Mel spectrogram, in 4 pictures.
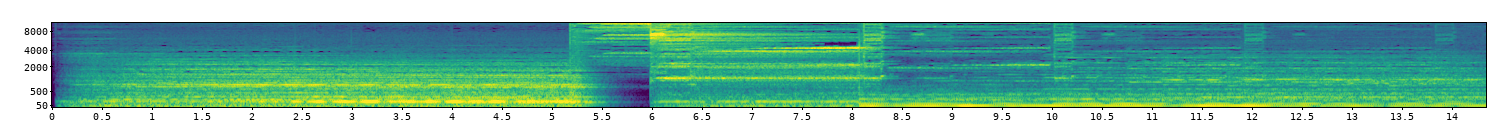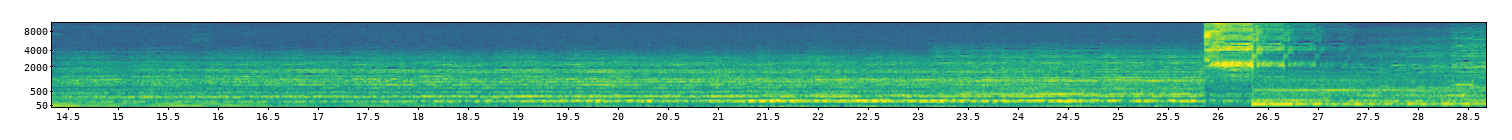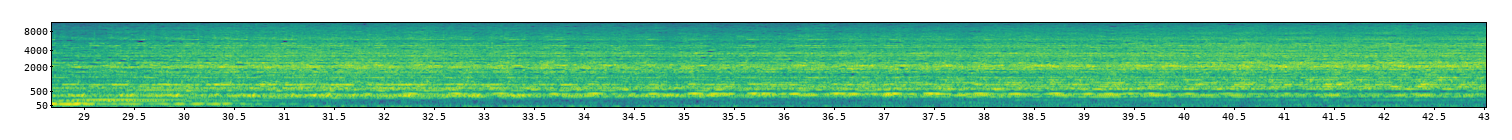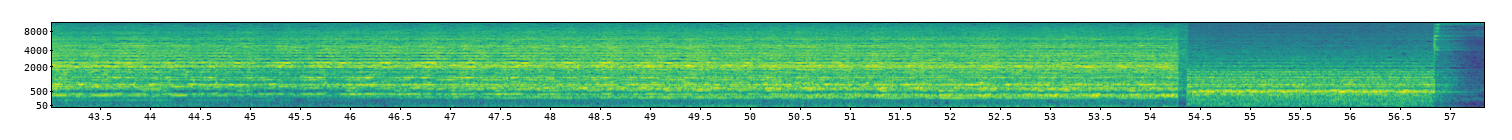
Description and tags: Sound squeezed, stretched and granulated into abstract shapes
abstract, ambient, drone, granular, noise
